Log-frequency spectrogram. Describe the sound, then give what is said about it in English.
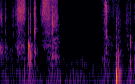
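Soft handling sounds as a coloured pencil is put away and a pencil is picked up during sketching: quiet rustles, scrapes and light clicks in a few bursts, with no talk. “So I will put this blue away and I'm going to get a pencil again”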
